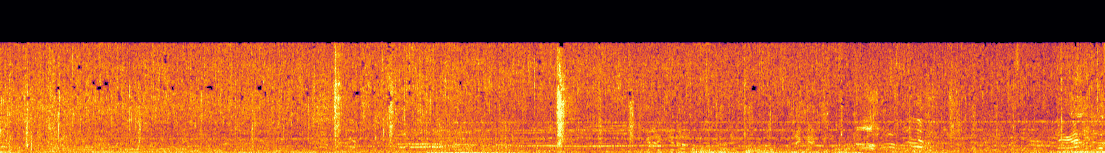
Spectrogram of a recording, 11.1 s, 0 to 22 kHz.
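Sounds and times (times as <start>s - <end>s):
deep rumble and crackling: 0.0s - 11.0s
low music drone: 0.0s - 11.0s.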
